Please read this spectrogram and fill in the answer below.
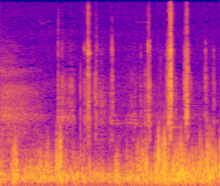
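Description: Wind rumbling on the microphone, with a few light clicks about halfway through and again near the end.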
